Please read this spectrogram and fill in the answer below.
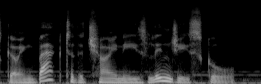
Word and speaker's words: Linji: back to the Chinese Linji school, Linji pronounced roughly Lin Ji, being the Chinese name for what became Rinzai in Japan.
